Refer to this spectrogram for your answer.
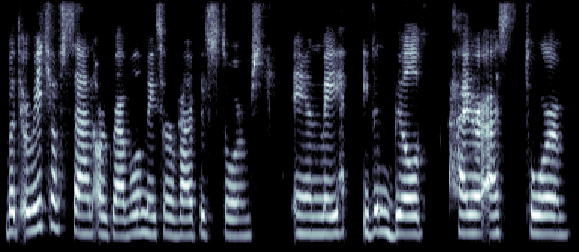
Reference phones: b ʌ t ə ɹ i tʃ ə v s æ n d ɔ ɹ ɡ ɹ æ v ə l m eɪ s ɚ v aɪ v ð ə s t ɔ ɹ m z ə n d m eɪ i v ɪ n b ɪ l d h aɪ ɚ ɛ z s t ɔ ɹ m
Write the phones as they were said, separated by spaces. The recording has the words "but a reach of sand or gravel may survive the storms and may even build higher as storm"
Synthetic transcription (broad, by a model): b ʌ t ə ɹ i tʃ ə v s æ n ɔ ɹ ɡ ɹ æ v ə l m eɪ s ɚ v aɪ v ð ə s t ɔ ɹ m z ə n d m eɪ i v ɪ n b ɪ l d h aɪ ɚ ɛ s t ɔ ɹ m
